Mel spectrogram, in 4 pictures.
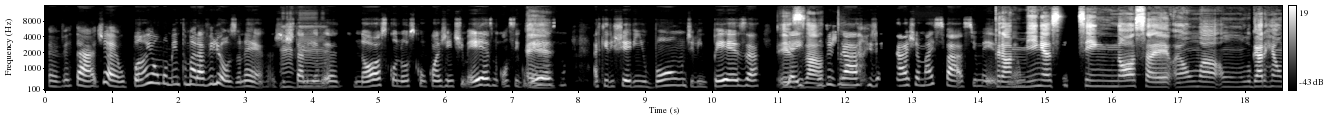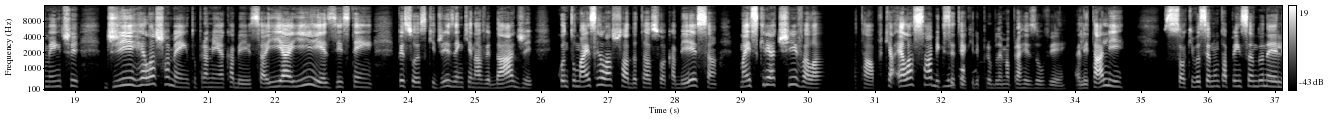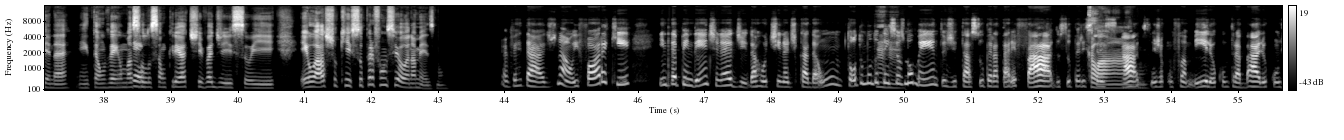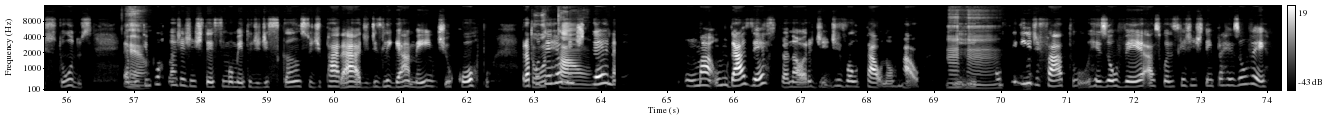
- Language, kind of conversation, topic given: Portuguese, podcast, Que papel o descanso tem na sua rotina criativa?
- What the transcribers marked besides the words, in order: static; other background noise; chuckle; distorted speech; unintelligible speech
